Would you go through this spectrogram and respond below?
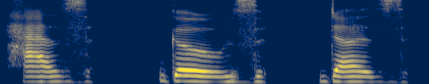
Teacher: Listen to that S at the end. It's going to sound like a Z.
